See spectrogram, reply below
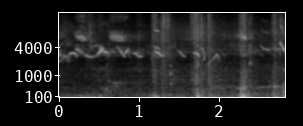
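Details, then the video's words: Singing-competition towa-towa, West Coast versus West Bank: a bouncing, looping warble of high whistled notes, then clacking thuds, with a man counting aloud and music behind. "TOWA TOWA BIRD SINGING COMPETITION"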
